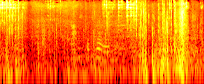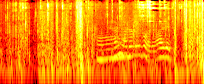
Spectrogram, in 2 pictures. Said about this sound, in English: I'll put those keys in the bag, please. I've got the keys in the bag.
